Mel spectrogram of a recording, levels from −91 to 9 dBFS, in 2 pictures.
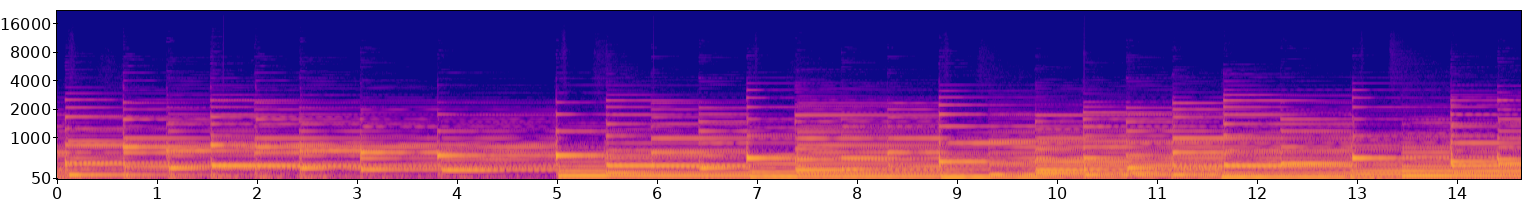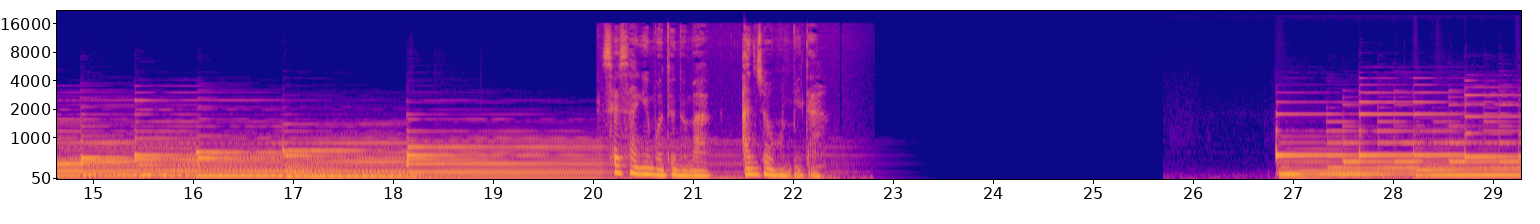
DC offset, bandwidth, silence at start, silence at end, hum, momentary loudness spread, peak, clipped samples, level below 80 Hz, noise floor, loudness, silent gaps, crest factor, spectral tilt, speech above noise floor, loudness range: under 0.1%; 16.5 kHz; 0 s; 0 s; none; 7 LU; -2 dBFS; under 0.1%; -38 dBFS; under -90 dBFS; -18 LUFS; none; 16 dB; -7 dB/octave; over 75 dB; 4 LU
